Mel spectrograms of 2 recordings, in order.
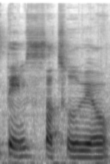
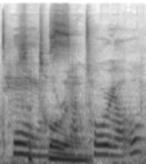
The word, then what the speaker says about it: Tem's Satoriale: Okay, so the name is Thames Satoriale. Thames Satoriale. Okay, I thought it was Satoriale. Okay. What language is that? That's Italian. The Italian version, the Italian pronunciation for Satoriale.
